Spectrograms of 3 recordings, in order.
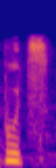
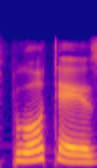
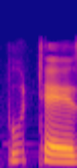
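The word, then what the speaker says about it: Boötes: got a fancy pronunciation it's not boots it's boes or bootes or something like that there's like an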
